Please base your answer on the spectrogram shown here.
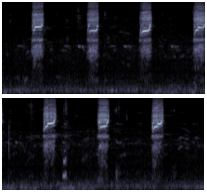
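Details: Grey francolin, also called teetar, giving a steady series of short, harsh, high-pitched notes, seven in just over five seconds at even spacing, with quiet background between calls.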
